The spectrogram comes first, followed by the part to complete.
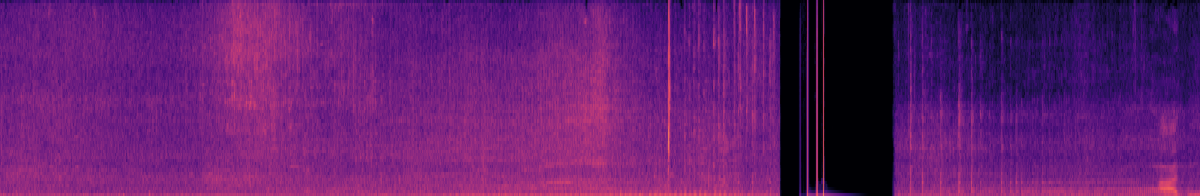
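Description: Street traffic noise: a motor vehicle's engine grows louder around the middle and then fades. At about two-thirds of the way through, the sound cuts out for about a second with a sharp loud click, a recording glitch. Steady traffic noise then returns.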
